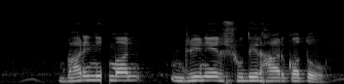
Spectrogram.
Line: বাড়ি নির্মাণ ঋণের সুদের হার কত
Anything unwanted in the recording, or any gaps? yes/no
yes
